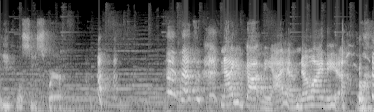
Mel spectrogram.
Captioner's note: laughs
